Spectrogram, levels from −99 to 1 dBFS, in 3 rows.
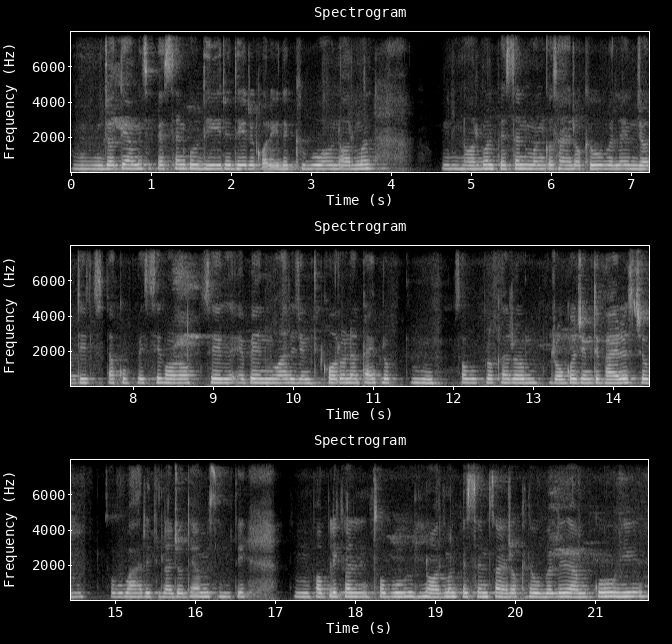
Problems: none marked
